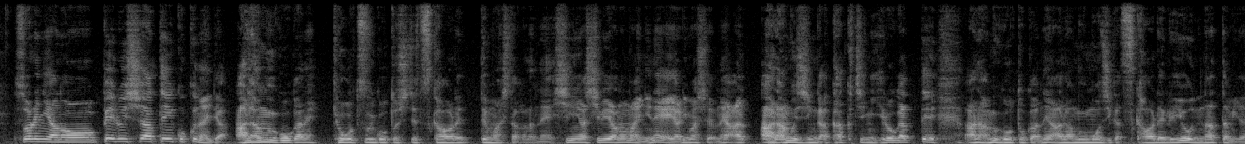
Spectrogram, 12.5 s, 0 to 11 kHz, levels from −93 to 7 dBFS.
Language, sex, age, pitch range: Japanese, male, 20-39, 120-195 Hz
